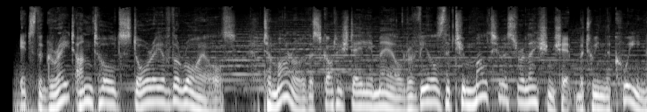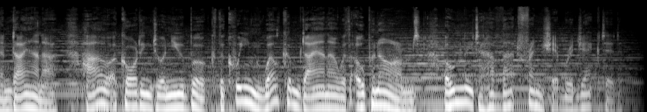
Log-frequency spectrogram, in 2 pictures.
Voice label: scottish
